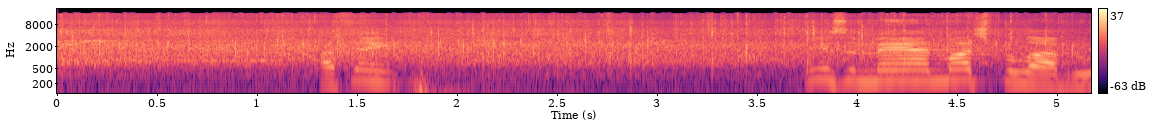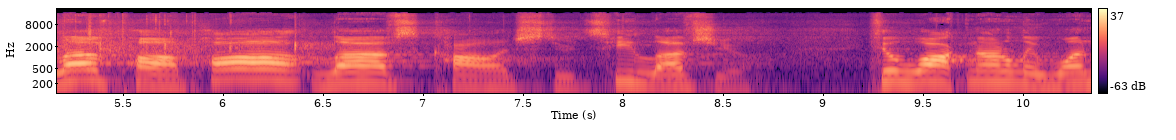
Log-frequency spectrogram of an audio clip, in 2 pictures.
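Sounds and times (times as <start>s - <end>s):
audience applause at a college gathering: 0.0s - 6.5s
speech: 1.3s - 2.0s, 3.7s - 8.7s, 9.3s - 10.3s.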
